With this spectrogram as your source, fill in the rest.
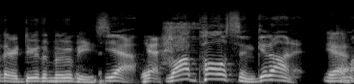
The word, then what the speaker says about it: Rob Paulson: Rob Paulson, get on it.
